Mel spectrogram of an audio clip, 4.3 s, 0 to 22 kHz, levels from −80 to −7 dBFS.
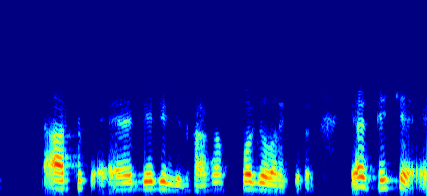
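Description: Throughout, the G.729 codec squeezes the speech into a 300 Hz to 3.6 kHz band with a rough, synthetic edge, which fits an 8 kbit/s rebuild rather than simple band-limiting. From 1.04 to 1.21 s, VoIP packet loss concealed by the speech codec stretches the last sound into a buzzy tone or coloured noise that fades. About 50 ms of audio went missing, and the voice stays weak or distorted afterwards. This sets it apart from a plain dropout, which would leave silence instead.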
